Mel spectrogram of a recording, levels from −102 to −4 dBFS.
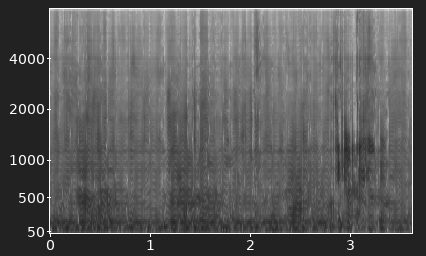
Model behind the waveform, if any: vocoder, BigVGAN v2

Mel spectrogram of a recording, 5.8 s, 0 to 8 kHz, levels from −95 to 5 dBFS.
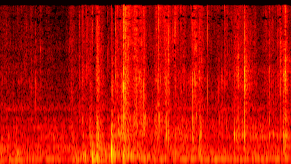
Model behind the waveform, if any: none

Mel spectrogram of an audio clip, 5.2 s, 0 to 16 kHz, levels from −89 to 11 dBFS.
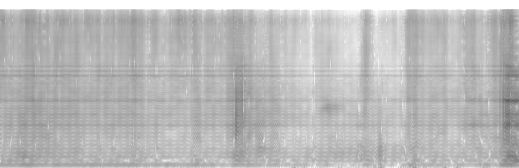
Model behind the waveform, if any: vocoder, BigVGAN v2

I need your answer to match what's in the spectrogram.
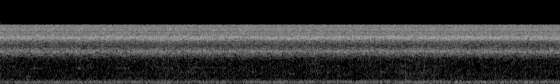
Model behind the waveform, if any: none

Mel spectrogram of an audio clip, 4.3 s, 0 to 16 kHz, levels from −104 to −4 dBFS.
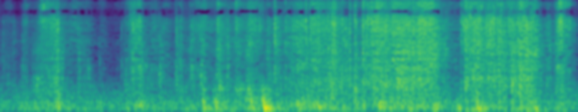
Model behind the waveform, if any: vocoder, BigVGAN v2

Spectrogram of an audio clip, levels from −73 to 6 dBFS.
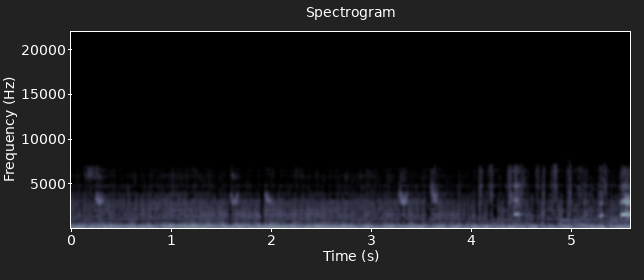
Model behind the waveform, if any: vocoder, BigVGAN v2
